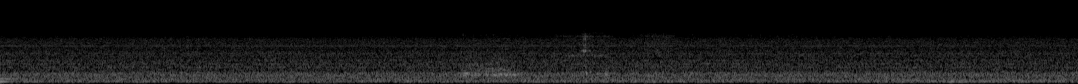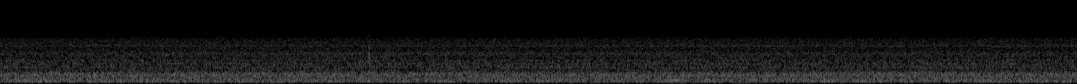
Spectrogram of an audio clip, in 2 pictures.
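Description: Faint steady hiss of room noise, with a couple of soft brief sounds about five and six seconds in.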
